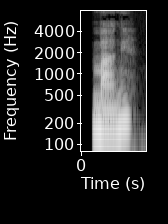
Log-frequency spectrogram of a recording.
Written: mangen

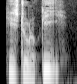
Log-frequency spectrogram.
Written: histologi

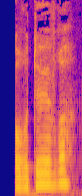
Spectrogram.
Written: hors d'oeuvre

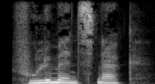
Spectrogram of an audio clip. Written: FULDEMANDSSNAKKEN

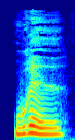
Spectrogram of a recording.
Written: urede

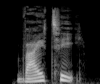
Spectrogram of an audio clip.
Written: vej-T

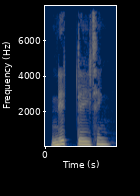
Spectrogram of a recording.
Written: netdating

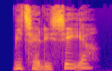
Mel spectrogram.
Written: vitalisere

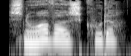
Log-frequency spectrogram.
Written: snurrevodskutter

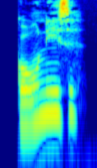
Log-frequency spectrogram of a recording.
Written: gårdnisse

